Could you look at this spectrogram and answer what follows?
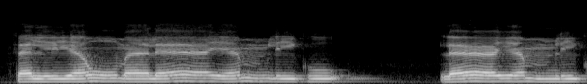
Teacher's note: ഈ പദത്തിലെ സാക്കിന മീം ഇൽഹാർ ഷഫവി നൽകി മണിക്കാതെ വെളിവാക്കണം.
